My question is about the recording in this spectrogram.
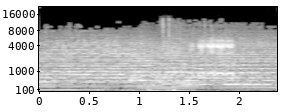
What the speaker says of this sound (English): one of their goats strayed from the herd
